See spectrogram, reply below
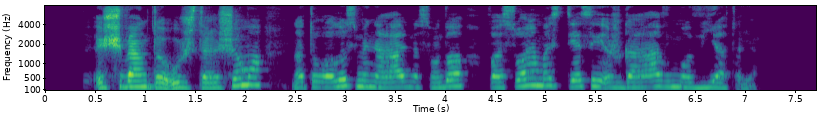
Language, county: Lithuanian, Vilnius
